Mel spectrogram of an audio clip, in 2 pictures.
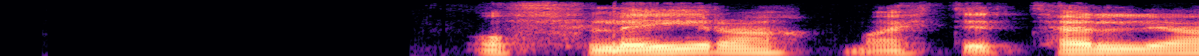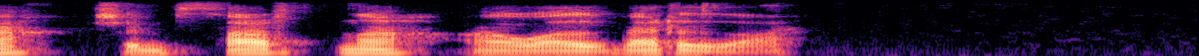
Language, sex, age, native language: Icelandic, male, 20-29, Icelandic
